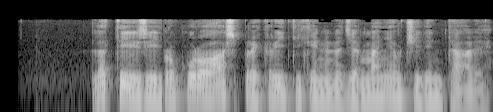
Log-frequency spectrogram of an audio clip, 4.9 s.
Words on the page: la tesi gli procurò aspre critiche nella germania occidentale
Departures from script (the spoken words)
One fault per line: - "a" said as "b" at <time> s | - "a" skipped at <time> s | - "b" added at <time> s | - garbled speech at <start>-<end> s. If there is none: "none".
- "gli" skipped at 1.6 s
